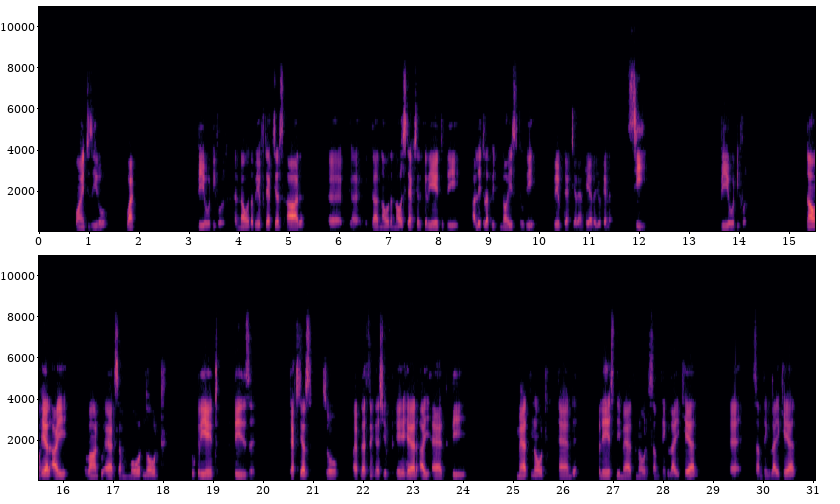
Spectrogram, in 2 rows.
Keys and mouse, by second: 7.2 click, 11.8 click, 12.6 click, 13.1 click, 14.4 click, 15.0 click, 17.5 click, 19.1 click, 20.0 click, 21.9 shift+a, 28.3 click, 29.1 click, 30.4 click.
